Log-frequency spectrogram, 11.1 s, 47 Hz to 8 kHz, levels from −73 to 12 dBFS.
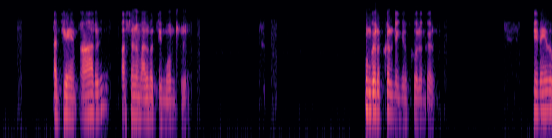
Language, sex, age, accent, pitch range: Tamil, male, 50-69, native, 105-130 Hz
